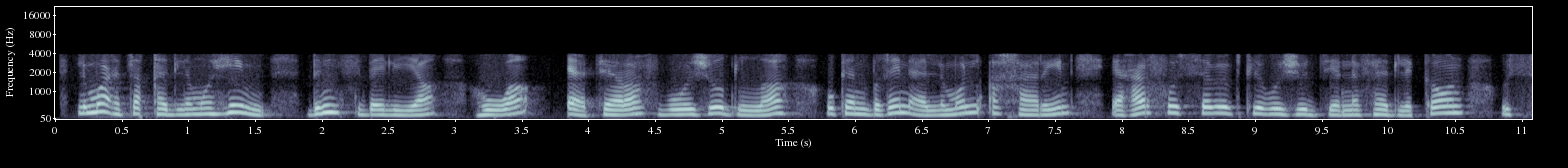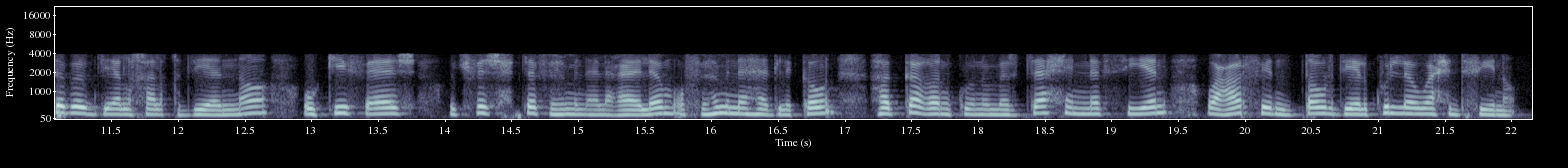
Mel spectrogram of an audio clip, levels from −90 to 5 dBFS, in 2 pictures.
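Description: No faults are present in the speech; the band tops out at 4 kHz, as expected of the G.711 telephone coding path.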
